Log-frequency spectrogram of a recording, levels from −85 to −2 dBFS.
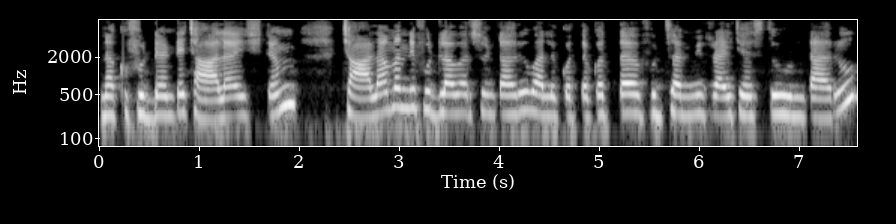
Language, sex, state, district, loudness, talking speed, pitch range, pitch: Telugu, female, Andhra Pradesh, Anantapur, -15 LUFS, 140 wpm, 235-260 Hz, 245 Hz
